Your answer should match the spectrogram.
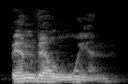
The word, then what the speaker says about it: Benebell Wen: win that's her name Ben Bell win b n e b e l l Ben Bell Ben B Bell if you wanted to sound it out in English but it's a Ben e b e l l and wi is Wen so this is very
